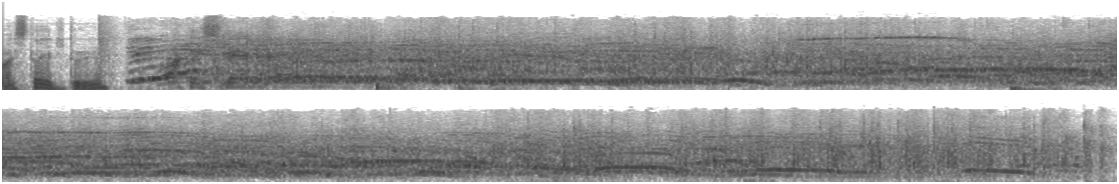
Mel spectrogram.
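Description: A studio crowd cheers, whoops and shouts loudly.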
